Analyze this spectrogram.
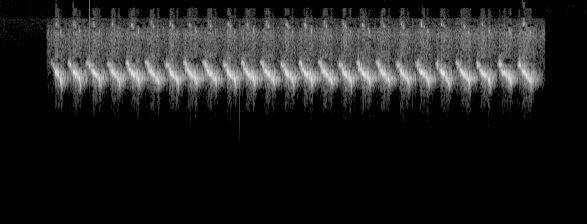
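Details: Tutor-song canary with long 'gacor' singing in the 'nembak' style: a steady run of around thirty bright, slightly down-slurred chips, about six each second, holding one pitch for five seconds against a silent background.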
